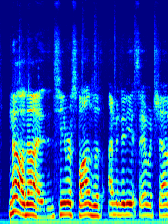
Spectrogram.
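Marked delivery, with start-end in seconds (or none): 2.2-3.4 put-on sad, wounded, rushed tone. Retelling how she responded when yelled at, imitating a sad, hurt tone. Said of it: "in like a very like sad, like hurt tone".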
